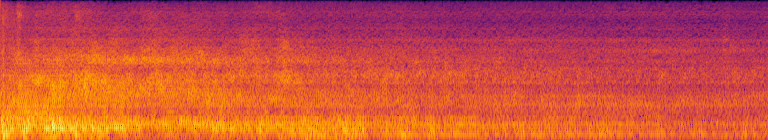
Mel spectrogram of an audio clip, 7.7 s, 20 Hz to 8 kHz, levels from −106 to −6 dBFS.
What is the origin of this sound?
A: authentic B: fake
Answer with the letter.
B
